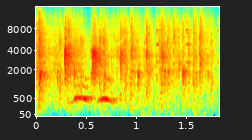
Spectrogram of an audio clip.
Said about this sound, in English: So round of applause for both of those two esteemed academics.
